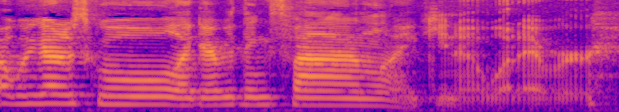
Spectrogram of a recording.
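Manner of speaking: plain reading voice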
